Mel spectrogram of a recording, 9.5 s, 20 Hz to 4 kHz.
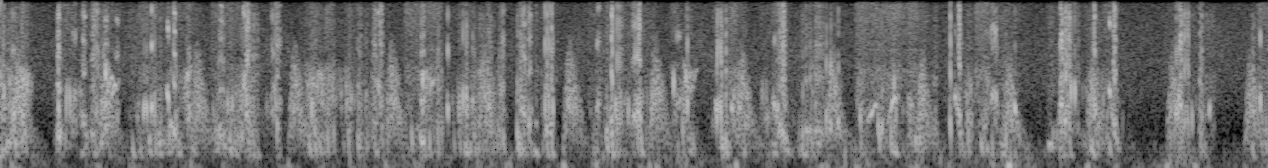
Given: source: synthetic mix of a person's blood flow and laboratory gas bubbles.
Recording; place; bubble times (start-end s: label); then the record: Doppler ultrasound of blood flow; subclavian vein
0.00-0.24 s: bubbles
0.39-0.91 s: bubbles
0.96-1.51 s: bubbles
1.58-2.11 s: bubbles
2.24-2.93 s: bubbles
3.03-3.81 s: bubbles
3.87-4.19 s: bubbles
4.41-4.95 s: bubbles
5.02-5.24 s: bubbles
5.32-5.61 s: bubbles
5.69-6.32 s: bubbles
6.41-7.04 s: bubbles
7.08-7.66 s: bubbles
7.84-8.43 s: bubbles
8.74-9.12 s: bubbles
9.38-9.52 s: bubbles
From the record:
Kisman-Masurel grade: 342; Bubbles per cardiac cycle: rolling drumbeat, 9 or more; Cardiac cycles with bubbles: 100%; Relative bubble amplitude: moderate (0.250 to 0.450); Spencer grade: 3 (all of the cardiac periods contain showers or single bubble signals, but not dominating or overriding the cardiac motion signals); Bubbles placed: anywhere in the cardiac cycle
